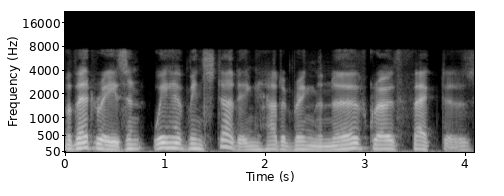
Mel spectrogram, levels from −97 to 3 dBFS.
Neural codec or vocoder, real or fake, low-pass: codec, 16 kHz, 6 kbps, DAC; fake; 7.2 kHz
